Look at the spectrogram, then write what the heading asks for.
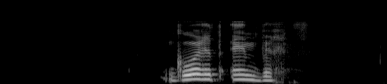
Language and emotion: Russian, neutral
